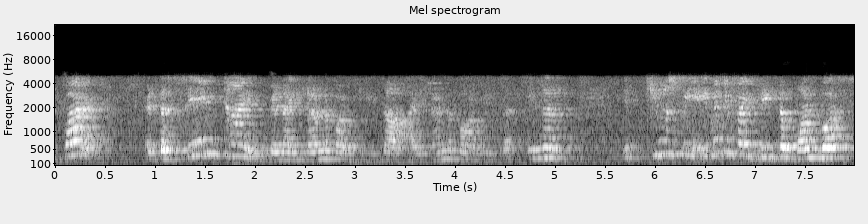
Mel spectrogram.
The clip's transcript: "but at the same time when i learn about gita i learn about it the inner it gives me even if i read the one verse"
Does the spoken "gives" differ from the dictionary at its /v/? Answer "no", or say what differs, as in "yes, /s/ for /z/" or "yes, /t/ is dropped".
yes, /v/ is dropped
